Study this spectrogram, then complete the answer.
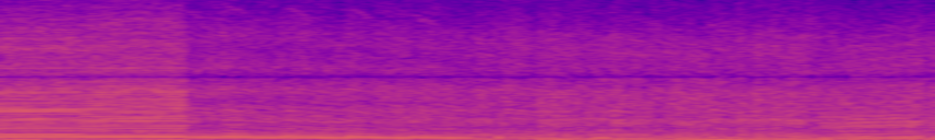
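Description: A racing car engine drops in pitch as the car brakes and shifts down.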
